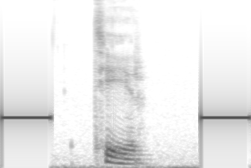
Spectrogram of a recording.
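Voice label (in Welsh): "tir", Welsh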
